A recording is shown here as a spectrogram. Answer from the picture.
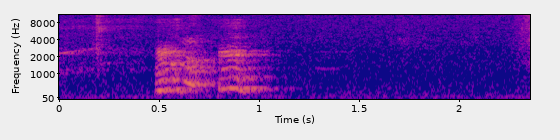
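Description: A woman laughing: two short, breathy bursts of laughter close together, then quiet room tone.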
